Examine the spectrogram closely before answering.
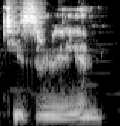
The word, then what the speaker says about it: Jezreel: Entonces Jezreel en el hebreo, en el diccionario Strong, se pronuncia Jezreel, y dice que Dios sembrará.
